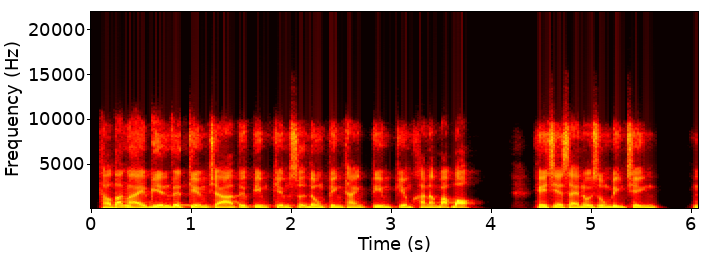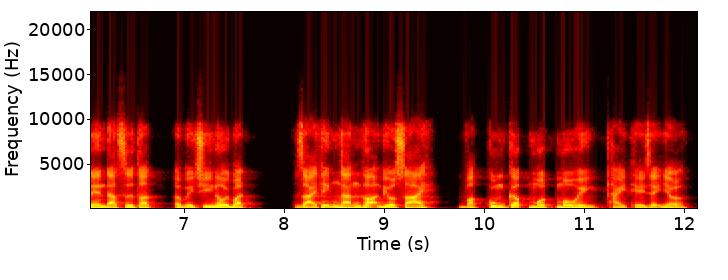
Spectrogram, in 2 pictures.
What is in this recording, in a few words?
narration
